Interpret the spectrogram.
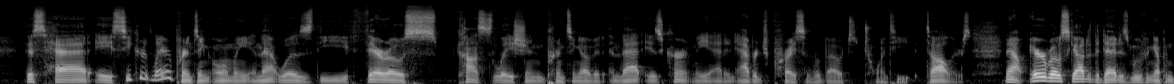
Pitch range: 90-105 Hz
